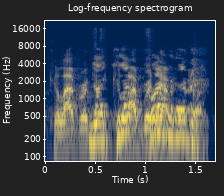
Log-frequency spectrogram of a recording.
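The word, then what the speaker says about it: Collabracadabra: Calabra Cadabra. – It rhymes with Abracadabra.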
